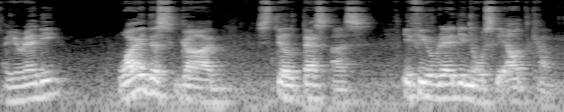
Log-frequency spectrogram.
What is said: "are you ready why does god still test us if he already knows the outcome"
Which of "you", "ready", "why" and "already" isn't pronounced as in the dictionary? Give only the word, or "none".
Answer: none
